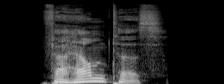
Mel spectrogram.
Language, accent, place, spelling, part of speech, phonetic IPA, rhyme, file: German, Germany, Berlin, verhärmtes, adjective, [fɛɐ̯ˈhɛʁmtəs], -ɛʁmtəs, De-verhärmtes.ogg
- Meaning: strong/mixed nominative/accusative neuter singular of verhärmt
